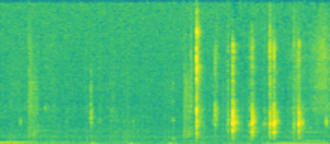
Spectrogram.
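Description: Typing on a computer keyboard with fresh switches, quick soft keystroke clicks that come in uneven bursts and build to a few sharper taps near the end, with no talk.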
